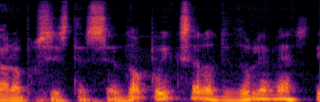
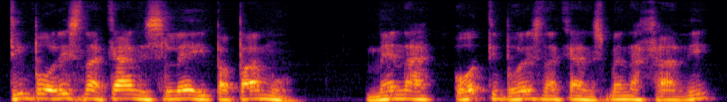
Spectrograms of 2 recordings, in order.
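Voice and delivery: louder, higher preaching voice; fervent preaching; 4 semitones higher, 6 dB louder than usual. Real, not acted. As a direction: proclaim it with full conviction. Priest preaches elder's teaching.

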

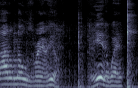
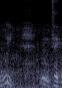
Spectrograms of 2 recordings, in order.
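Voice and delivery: ordinary talk, nothing marked

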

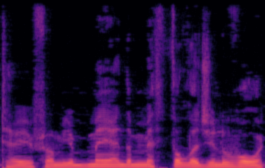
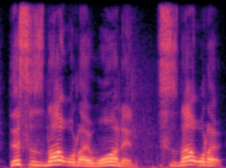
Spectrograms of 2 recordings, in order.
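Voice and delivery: louder higher exasperated protest; frustrated outburst; 6 semitones higher, 10 dB louder than usual. Real, not acted. Gamer raging at a chaotic match, exasperated. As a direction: let the frustration boil over.

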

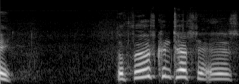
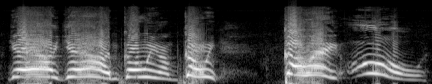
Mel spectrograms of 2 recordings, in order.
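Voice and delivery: louder, higher joyful yells; excited shouting; 5 semitones higher, 6 dB louder, much slower than usual. Pretend. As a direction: shout with glee. Contestant excitedly advances.

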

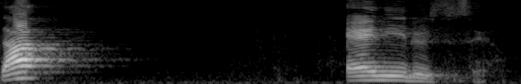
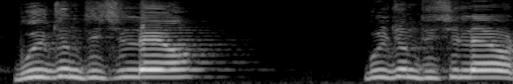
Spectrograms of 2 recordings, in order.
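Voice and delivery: polite flight attendant; 7 semitones higher than usual. Acted. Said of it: "제가 스튜어디스입니다".

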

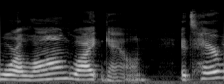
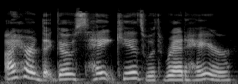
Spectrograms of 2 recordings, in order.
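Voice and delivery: ordinary delivery

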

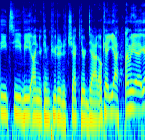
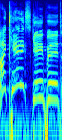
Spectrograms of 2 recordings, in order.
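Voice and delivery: high, slow wail; panicked wail; 9 semitones higher, slower than usual. Pretend. Brother stuck on the screen, panicked. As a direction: wail it as if trapped.

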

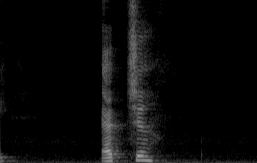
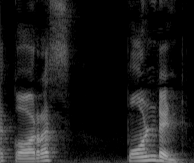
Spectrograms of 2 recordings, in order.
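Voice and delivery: Correspondent drawn out slowly, syllable by syllable; slow careful pronunciation; 4 dB louder, slower than usual. Shown as a demonstration. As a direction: sound out the spelling slowly. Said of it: "pendant नहीं होता". (धीरे, अक्षर-अक्षर बोलकर)

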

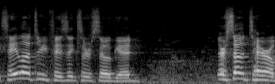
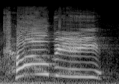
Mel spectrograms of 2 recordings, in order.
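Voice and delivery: excited callout; 10 semitones higher than usual. Real, not acted. Throws grenade, calls out.

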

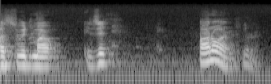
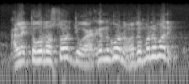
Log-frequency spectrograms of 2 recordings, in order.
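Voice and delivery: words jumbled together, higher and rushed; rapid higher-pitched Filipino patter; fast Filipino jumble; 5 semitones higher, much faster than usual. Shown as a demonstration. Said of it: "you just jumble all the words together".

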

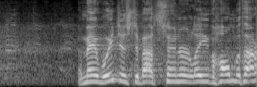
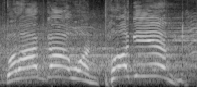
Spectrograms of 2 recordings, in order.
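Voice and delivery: triumphant shout; 8 semitones higher, slower than usual. Real, not acted. Preacher answers the frustrated crowd with a triumphant shout. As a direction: hit the answer hard and high.

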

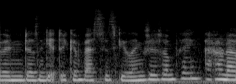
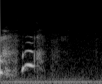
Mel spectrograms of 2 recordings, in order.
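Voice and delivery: soft, very high giggle; high breathless laugh; 6 dB quieter than usual. Real, not acted. Reader delighted by his confession, high giggling. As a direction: dissolve into squeaky breathless laughter.

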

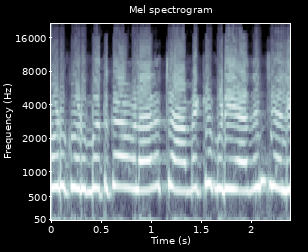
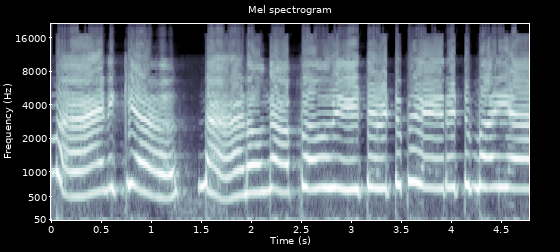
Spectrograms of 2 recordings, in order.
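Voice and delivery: slow, sing-song wailing lament, hammed-up; fake wailing. Mother-in-law guilt-trips her son with a staged sobbing wail. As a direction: stretch his name out in a put-on sob, then keen the question. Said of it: "மாறி மாறி பேசிட்டு இருக்காவ".

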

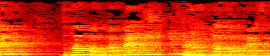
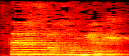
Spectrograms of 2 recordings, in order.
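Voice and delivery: put-on higher, louder child's question; little child character; 6 semitones higher, 5 dB louder than usual. A narrator's reading. Little Roo checks that Rabbit understands, in child voice. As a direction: pipe up like an eager little one.

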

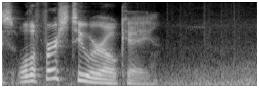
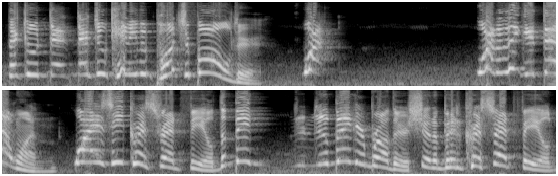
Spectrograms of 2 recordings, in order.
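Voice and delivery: outraged rant. Real, not acted. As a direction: rant in total disbelief at the casting. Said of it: "I'm really upset about this".

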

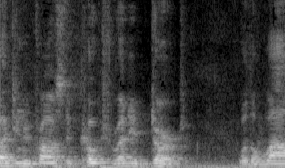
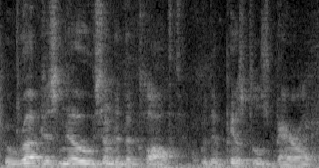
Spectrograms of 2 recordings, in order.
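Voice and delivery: ordinary delivery, nothing marked

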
